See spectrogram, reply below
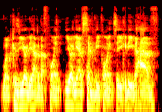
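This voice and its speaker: A man's voice: low-pitched, fairly even intonation, very fast, a bit bright. A man co-hosting a podcast, casually talking through video games in an analytical, explanatory way. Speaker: podcast co-host. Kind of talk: casual gaming discussion. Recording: echoey room, faint background noise.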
